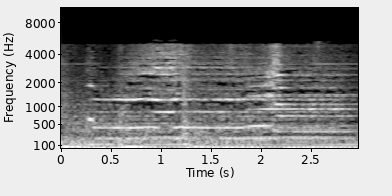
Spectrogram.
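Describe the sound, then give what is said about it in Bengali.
Train noise while boarding a train at Kamalapur in Dhaka: a loud, steady low rumble with faint tonal hums and squeals running through it, continuous and without voices. “তো চলো আমরা ট্রেনের দিকে উঠে যাই।”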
